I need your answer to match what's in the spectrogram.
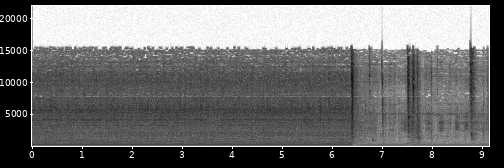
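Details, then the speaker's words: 1970 Wurlitzer 3400 series jukebox, selection T1: steady motor whir and buzz as the carousel turns, and a solid clunk and clatter as the record loads; a normal selection and carousel cycle. "[ buttons being pressed ] [ selection accumulator whirring ] [ buzzing as carousel moves ] this is gonna take a while..."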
